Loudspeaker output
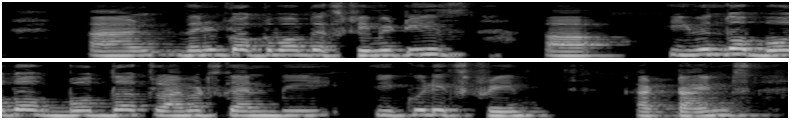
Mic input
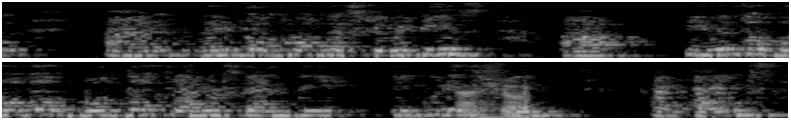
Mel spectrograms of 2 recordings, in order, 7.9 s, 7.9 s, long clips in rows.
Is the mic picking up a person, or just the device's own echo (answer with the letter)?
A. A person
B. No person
A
